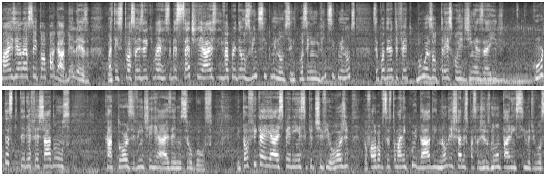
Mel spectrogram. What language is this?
Portuguese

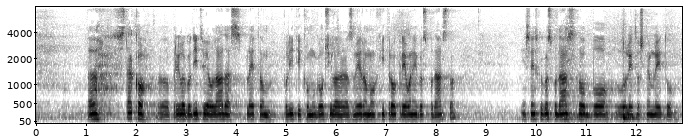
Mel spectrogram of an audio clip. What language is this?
Slovenian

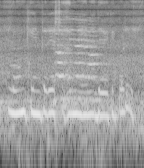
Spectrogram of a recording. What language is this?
Bhojpuri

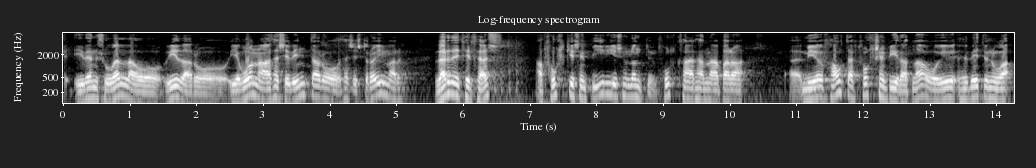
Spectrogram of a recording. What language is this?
Icelandic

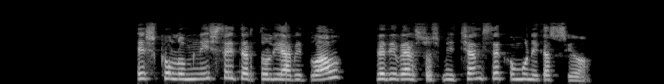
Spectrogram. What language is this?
Catalan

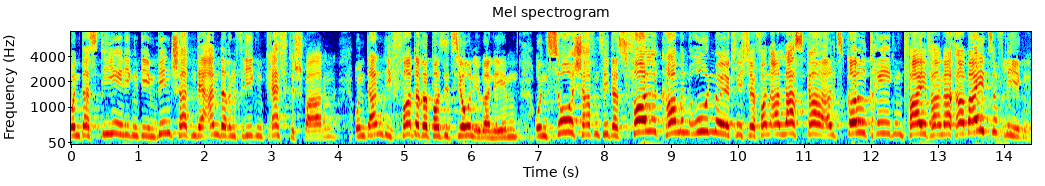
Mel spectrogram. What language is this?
German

